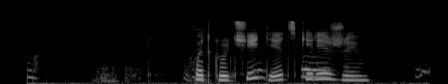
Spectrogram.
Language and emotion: Russian, neutral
